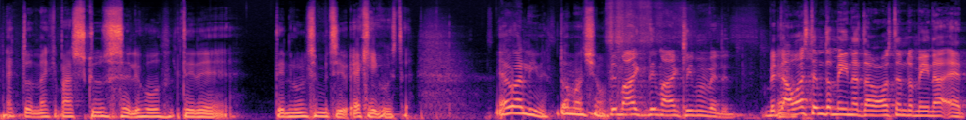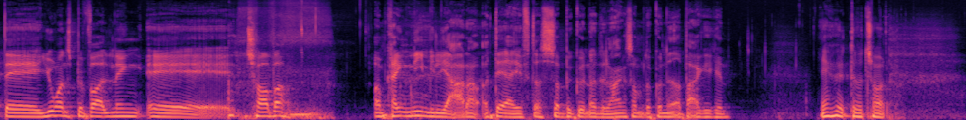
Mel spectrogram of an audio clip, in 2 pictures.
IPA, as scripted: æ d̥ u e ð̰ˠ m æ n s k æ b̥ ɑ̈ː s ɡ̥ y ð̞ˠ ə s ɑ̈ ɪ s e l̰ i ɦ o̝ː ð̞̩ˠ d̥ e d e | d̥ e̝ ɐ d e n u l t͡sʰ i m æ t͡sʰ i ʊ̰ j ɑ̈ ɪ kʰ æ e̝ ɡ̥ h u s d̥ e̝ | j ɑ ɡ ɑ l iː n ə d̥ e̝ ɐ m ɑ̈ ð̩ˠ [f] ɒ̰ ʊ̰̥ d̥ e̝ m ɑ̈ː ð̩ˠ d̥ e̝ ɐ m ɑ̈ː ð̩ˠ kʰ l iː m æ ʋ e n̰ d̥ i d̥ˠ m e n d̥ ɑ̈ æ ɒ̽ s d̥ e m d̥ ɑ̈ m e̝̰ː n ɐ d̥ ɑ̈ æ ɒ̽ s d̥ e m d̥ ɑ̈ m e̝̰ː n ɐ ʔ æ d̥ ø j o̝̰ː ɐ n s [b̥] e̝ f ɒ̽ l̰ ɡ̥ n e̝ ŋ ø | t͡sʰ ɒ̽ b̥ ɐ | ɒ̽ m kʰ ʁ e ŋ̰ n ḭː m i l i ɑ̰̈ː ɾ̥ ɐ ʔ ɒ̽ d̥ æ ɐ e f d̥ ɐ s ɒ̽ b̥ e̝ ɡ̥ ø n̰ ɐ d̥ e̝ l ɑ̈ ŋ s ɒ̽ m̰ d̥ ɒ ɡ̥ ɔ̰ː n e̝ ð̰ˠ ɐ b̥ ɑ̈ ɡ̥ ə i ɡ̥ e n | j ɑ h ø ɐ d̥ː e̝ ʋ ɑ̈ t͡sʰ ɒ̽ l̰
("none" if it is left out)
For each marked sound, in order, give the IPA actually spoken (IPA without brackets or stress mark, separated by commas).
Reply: ɕ, b̥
